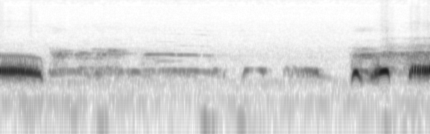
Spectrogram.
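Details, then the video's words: Spotted dove urging call used to excite other doves: a long coo fades into quiet low murmurs, then a fresh phrase of two bent notes and a sustained coo begins. "chim cu gáy thúc gù bài bản/ Tiếng chim cu gáy kích bổi và mồi rất xiêng gáy"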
